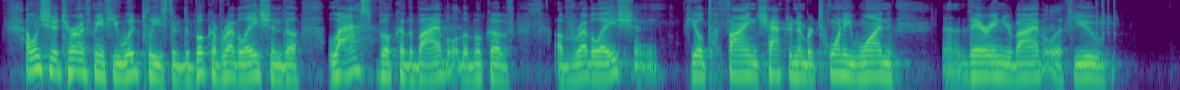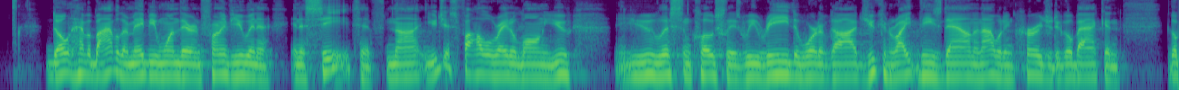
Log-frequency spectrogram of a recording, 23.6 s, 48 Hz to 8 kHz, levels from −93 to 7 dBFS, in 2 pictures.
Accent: American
